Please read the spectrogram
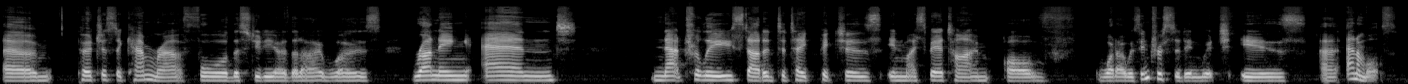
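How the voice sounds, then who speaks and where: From her home in South Africa, an Australian-accented woman in her thirties runs a relaxed, chatty live-streamed lesson full of "uh" and "um." Her voice is fairly low with vocal fry, and she speaks slowly. There's no echo.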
